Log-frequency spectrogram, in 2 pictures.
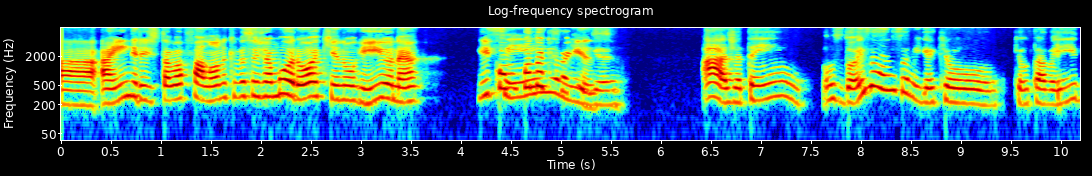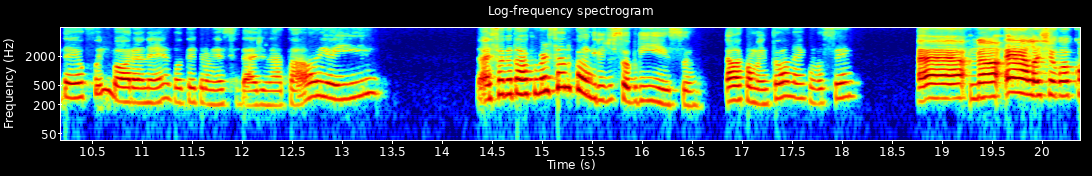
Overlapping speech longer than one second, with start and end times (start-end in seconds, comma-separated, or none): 4.2-5.6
